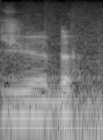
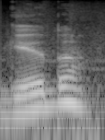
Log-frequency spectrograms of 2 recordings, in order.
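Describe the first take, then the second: First: The word starts with a j sound. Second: The word starts with a hard g sound. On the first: "most people will also say it's uh, pronounced jib" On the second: "I usually say gib"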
